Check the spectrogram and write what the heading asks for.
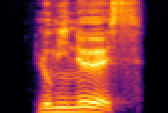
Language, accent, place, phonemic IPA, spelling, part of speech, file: German, Germany, Berlin, /lumiˈnøːs/, luminös, adjective, De-luminös.ogg
- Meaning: luminous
